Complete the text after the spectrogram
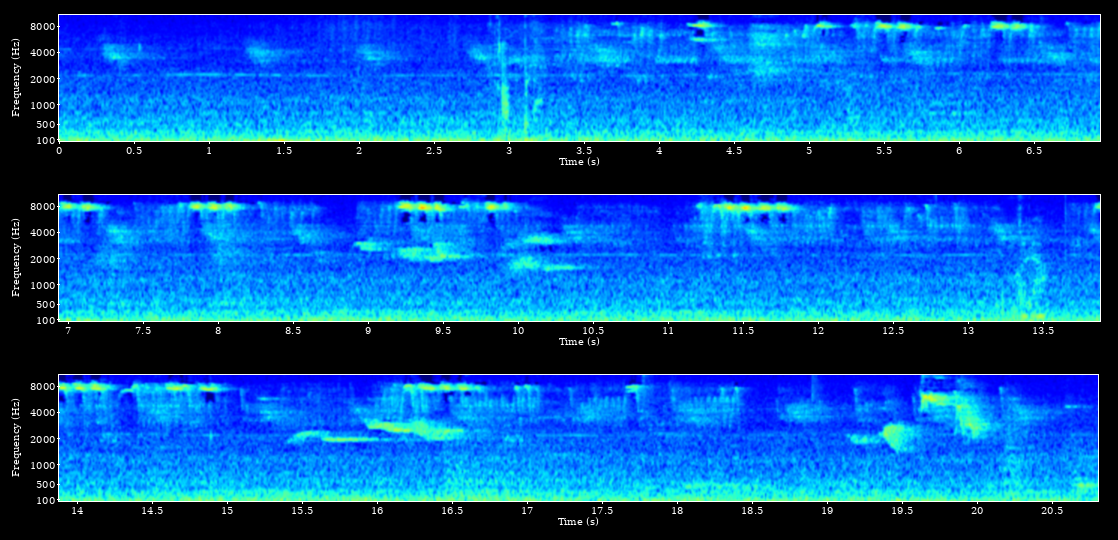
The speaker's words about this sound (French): C'est le petit là qui gazouille. Donc il en reste au moins deux.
